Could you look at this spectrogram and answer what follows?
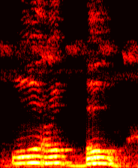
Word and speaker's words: urubu: Urubu. O bu é sílaba tônica, uma palavra oxítona.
